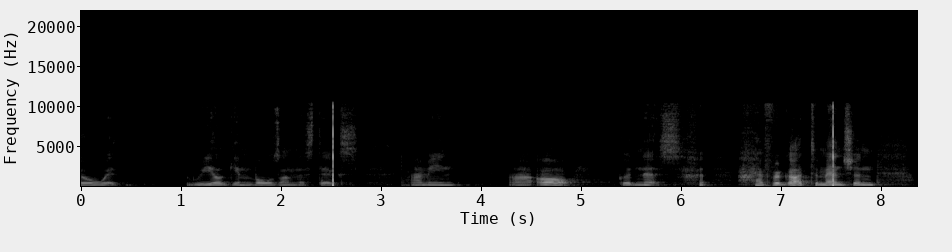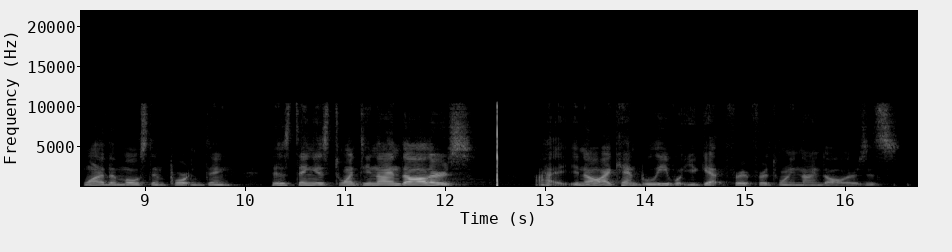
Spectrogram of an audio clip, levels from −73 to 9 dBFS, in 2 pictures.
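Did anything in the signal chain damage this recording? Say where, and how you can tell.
Yes: file header played as audio, sharp clicks at 2.52, 7.52 and 12.52 s, every 5 s, where joined pieces kept their headers, which then played as samples.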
